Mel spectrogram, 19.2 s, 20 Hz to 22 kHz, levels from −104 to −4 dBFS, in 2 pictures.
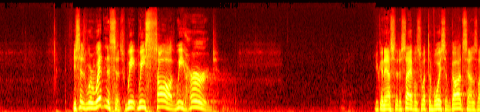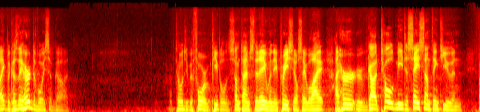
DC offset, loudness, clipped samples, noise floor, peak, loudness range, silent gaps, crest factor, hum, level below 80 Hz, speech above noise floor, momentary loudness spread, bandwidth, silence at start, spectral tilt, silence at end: under 0.1%; -21 LUFS; under 0.1%; -67 dBFS; -2 dBFS; 9 LU; none; 22 dB; none; -46 dBFS; 46 dB; 11 LU; 16 kHz; 1.45 s; -5 dB/octave; 0 s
